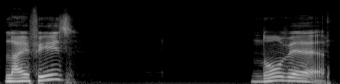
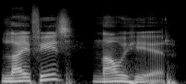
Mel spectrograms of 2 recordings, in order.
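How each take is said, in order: First: The ending is split as 'no where'. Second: The ending is split as 'now here'. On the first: Life exists nowhere. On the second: Life is present in this moment.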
